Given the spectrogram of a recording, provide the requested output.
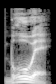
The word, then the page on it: brouet: francais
